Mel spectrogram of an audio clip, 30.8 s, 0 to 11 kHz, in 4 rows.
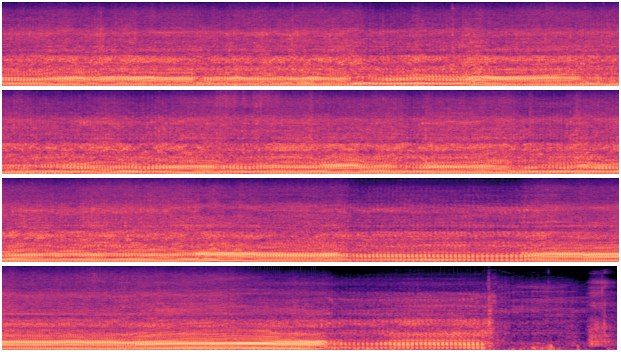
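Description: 2017 KTM 250 EXC-F dirt bike's single-cylinder four-stroke engine under way on a trail, its note rising and falling with the throttle over and over, then dropping away to much quieter near the end.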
